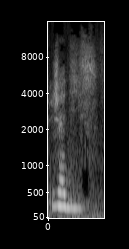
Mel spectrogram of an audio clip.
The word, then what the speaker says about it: jadis: jadis signifie longtemps dans un passé lointain on prononce jadis comment appelle-t-on l'appareil qui mesurent la température thermomètre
